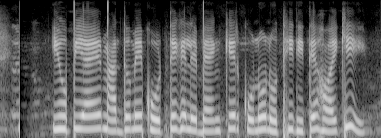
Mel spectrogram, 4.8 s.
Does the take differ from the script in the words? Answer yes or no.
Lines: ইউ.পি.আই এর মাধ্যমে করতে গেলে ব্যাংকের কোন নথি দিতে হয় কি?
no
